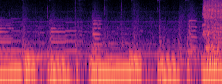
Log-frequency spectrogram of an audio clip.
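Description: Horses neigh in a run of loud, harmonic whinnies, several calls following one another in quick bursts, before a sudden rush of noise cuts in at the end.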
